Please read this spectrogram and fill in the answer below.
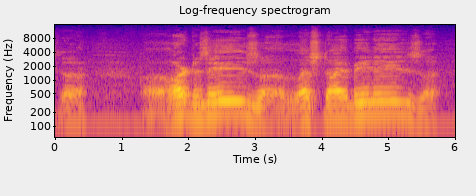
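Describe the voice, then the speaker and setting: Noticeable background noise accompanies a man talking at a very slow pace. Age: 80s+. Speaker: retired surgeon. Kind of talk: interview answer. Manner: hesitant, many filler words.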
